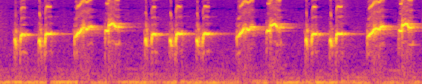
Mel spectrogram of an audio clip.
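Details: ['Kutilang emas, a white-eyed ruby-throated bulbul, in full ngeplong song: clear whistled notes, each sweeping upward, come in fast pairs throughout, lively and evenly loud.']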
